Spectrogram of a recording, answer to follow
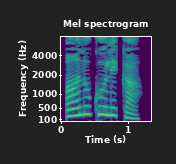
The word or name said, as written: ಆನುಕೂಲಿಕ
